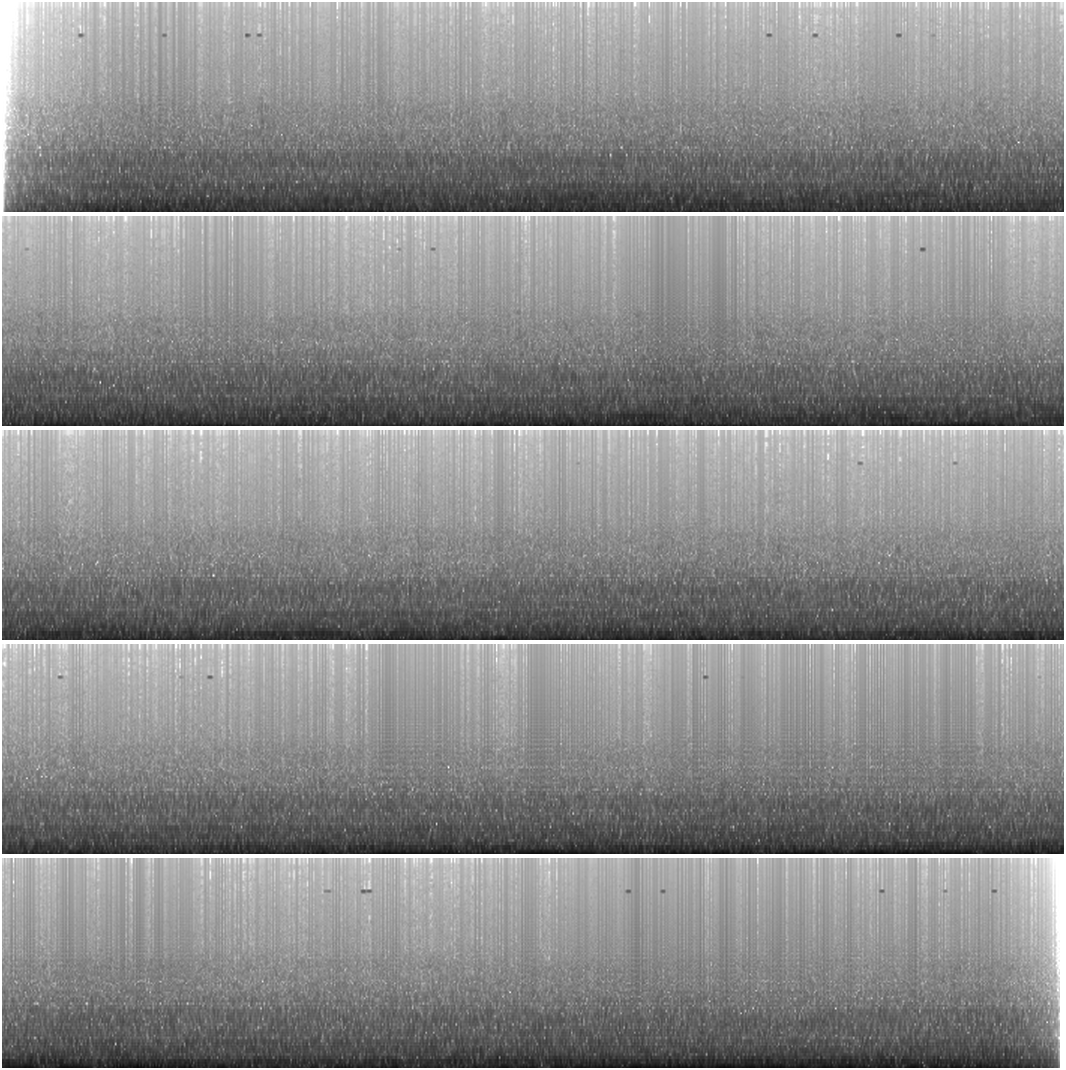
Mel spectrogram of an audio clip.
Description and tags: A quiet bedroom room tone with an ambient background
background, quiet, air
